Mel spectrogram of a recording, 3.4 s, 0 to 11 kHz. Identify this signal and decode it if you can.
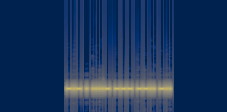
Morse code, heard as a keyed tone, about 49 wpm, 700 Hz. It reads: KE4OZD
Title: USA Call Signs - 6 Characters - Repeated 3x - 50wpm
